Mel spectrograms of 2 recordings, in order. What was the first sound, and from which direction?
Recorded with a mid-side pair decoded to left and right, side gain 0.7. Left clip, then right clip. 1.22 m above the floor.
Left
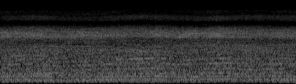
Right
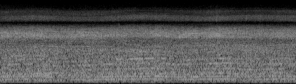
A lawn mower, 50° right.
